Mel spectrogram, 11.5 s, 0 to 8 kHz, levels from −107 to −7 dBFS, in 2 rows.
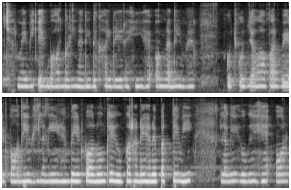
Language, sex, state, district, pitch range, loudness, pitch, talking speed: Hindi, female, Bihar, Bhagalpur, 225-235 Hz, -25 LUFS, 230 Hz, 170 wpm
